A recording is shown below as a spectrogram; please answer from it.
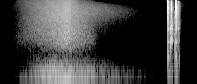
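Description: A whoosh sound effect for an on-screen graphic transition: a single swell of hiss over a deep rumble that builds about a quarter second in, peaks, and fades away over about a second.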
